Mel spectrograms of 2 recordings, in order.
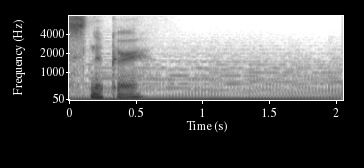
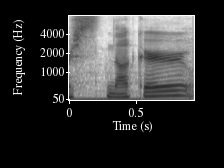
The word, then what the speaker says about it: snooker: That's how it's pronounced in England as well. Okay. Snooker. Okay. Like rook. Rook. Nook. Or is it Snoo or like oud in food?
